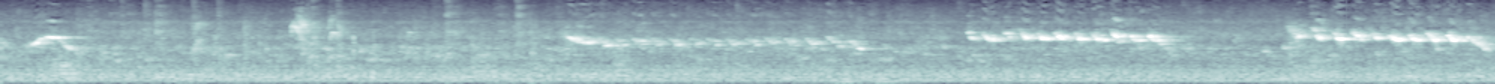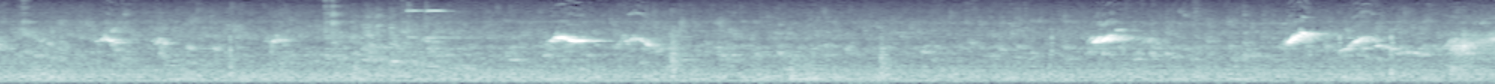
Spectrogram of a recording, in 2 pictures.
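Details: A male English budgerigar chatters in high, scratchy warbles, with brief buzzy bursts mimicking farting sounds, which he learned within about a day.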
